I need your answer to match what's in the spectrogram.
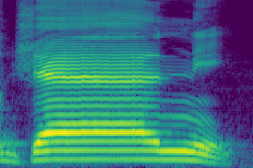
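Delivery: Jenny with JEN held long; slow demo of Jenny, stressed at the front; first-syllable stress. Shown as a demonstration. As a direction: stretch the first syllable of Jenny, then drop to NY. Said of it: "stress on the first syllable".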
